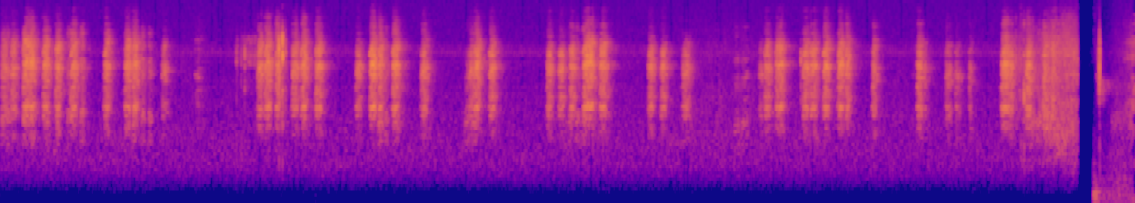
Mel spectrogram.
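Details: Sooty-headed Bulbuls at Doi Lang, Chiang Mai, on a cold day, acting aggressively and chasing off sibias, give harsh, scratchy chattering calls in quick bursts, about one cluster a second, ending with a brief thump of handling noise.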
